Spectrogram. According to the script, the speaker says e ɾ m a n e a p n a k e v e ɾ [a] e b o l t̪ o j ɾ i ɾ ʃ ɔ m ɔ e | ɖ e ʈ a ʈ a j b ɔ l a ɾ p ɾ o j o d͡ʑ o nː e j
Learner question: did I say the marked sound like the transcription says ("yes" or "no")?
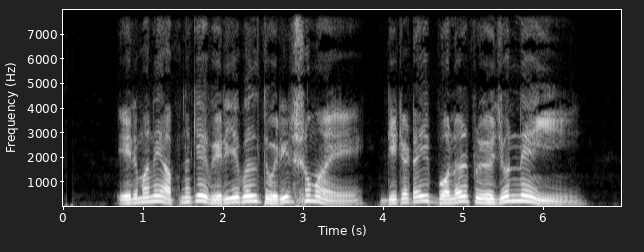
no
